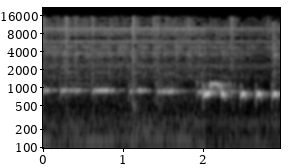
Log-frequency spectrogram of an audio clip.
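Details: Perkutut Bangkok, a zebra dove, in a lure recording: a sustained soft cooed tone, then three or four short, distinct coos toward the end, over a faint hum.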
